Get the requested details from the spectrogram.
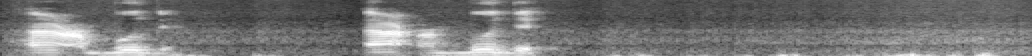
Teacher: দালের উপরে আমরা থেমেছি, থামার কারণে সাকিন করেছি এবং সাকিন করার কারণে কিন্তু কলকলা হয়ে গেছে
